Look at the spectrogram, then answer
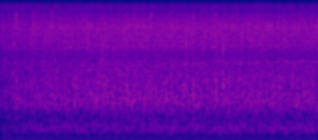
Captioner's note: applause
